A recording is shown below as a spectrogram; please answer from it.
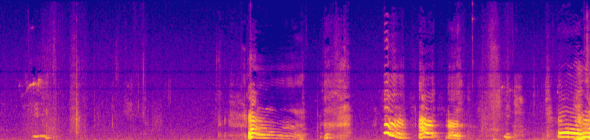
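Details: A female Siberian Husky stuck under a coffee table after getting bored and adventurous gives a long, downward-sliding whine, then a run of short, yodelling woo-woo calls, with a person speaking faintly nearby.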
